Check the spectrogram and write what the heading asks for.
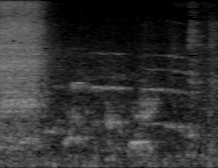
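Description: Airy hiss of a hard draw through a rebuildable dripping atomizer fired on a mechanical tube mod, cutting off about half a second in, followed by a much softer breathy exhale of the vapour cloud.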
